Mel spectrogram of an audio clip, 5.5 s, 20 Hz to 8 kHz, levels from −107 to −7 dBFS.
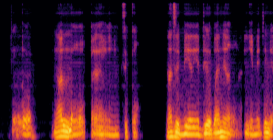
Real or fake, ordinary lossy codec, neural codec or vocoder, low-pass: fake; none; codec, 16 kHz, 1 kbps, FunCodec, trained on LibriTTS, 50 frames a second; 7.2 kHz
